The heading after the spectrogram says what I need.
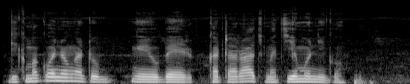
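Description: Nothing technical stands out in this short bit of speech; it comes through without any faults that can be heard.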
